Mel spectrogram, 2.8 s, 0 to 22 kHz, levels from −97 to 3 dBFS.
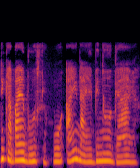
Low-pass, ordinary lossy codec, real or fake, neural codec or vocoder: none; none; real; none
